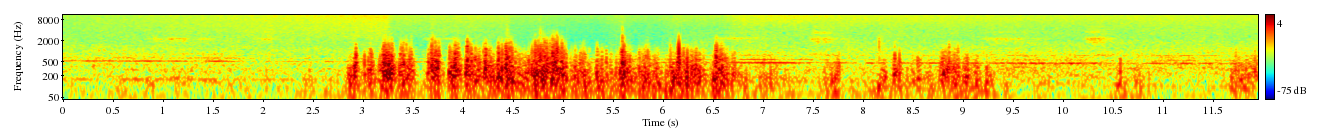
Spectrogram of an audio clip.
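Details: Rustling and wind-like bursts of noise over a steady low hum, with no animal calls.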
